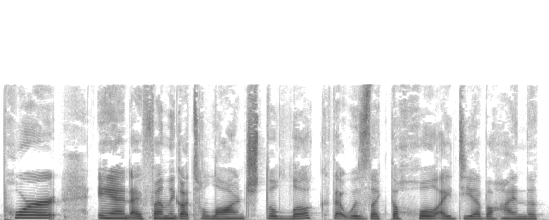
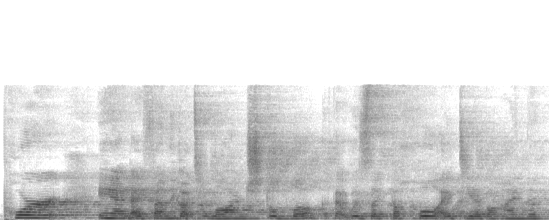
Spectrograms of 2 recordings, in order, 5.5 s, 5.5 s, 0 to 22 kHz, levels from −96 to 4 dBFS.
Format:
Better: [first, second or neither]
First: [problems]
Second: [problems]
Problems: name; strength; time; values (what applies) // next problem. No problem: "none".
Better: first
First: none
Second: room echo; noticeable; dies away in 2.1 s // off-mic speech; far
